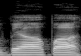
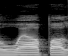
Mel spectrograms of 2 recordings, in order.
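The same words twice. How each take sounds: First: व्यापार starting with b; closed-lip b opening व्यापार; wrong pronunciation. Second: व्यापार starting with v; correct pronunciation. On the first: Teacher reading the error, व्यापार with b. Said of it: "तो नहीं होता है". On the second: Teacher correcting, व्यापार with v. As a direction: glide into व्यापार on v. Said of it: "व्यापार होता है". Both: Shown as a demonstration.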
